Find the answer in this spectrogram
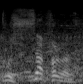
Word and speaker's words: Bucephalus: What kind of name is Bucephalus anyway? It's pronounced Bucephalus.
